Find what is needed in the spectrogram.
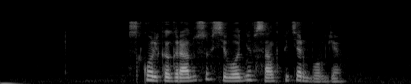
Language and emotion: Russian, neutral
